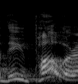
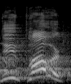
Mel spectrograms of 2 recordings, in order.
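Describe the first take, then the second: First: Said in the usual way. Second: Louder and higher, full preacher force; loud preaching. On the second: Acted. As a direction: shout POWER out to the crowd. Repeats phrase, rousing crowd. (ropat med kraft)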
